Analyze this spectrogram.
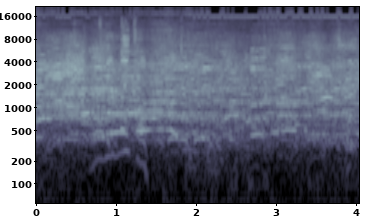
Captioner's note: crowd clambering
